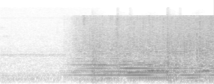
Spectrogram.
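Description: Near silence, then about two-thirds of a second in a background music bed fades in: held steady tones under a steady rain-like hiss.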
